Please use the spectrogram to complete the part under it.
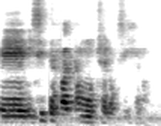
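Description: A man's voice: medium pitch, brisk, a little hiss or hum. A man with a Mexican accent gives a personal account in an interview, acting out the conversations he remembers. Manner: animated storytelling, acts out the dialogue he recalls. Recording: roomy echo, distant mic, faint ambience.

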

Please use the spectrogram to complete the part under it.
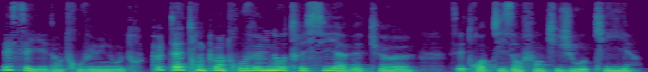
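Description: A woman teacher giving a recorded lesson to children, speaking with exaggerated rising and falling intonation and pausing for pupils' answers. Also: mid-range voice, dark tone. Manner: slow, exaggerated intonation to demonstrate punctuation; asks pupils questions and leaves pauses for answers. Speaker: primary school teacher.

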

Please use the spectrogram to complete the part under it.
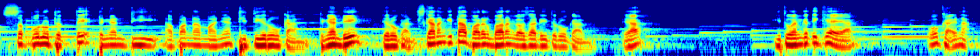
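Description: Animated high-voiced male preacher. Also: fairly quick, soft background music. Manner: animated, switches between soft asides and loud emphatic repetition, chants prayers. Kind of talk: sermon.

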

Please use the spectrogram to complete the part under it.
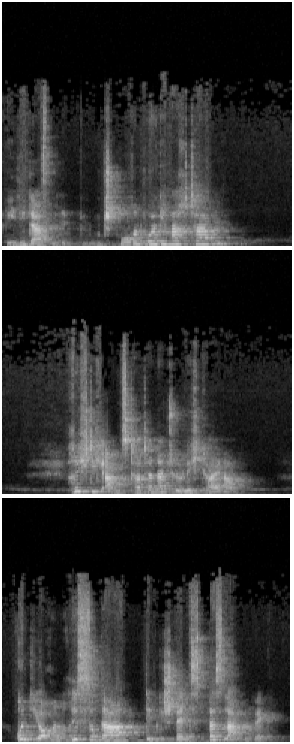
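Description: Woman reading a bedtime story, slow, gentle, fairly high voice, echoey room. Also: lively intonation, recorded from a distance.

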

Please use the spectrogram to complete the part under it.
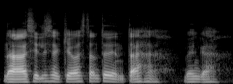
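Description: A young man giving excited, joking gameplay commentary and swearing at his opponents. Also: medium pitch, normal speed, vocal fry, background noise. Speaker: gameplay channel host.

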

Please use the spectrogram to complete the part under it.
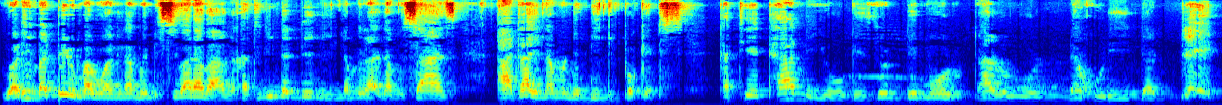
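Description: On a poor-quality live-stream recording with a little hiss or hum, an older man from Uganda vlogs casually from a small room, his webcam or phone set in front of him. His mid-range, darkish voice moves at a moderate pace as he laughs often and greets viewers by name.

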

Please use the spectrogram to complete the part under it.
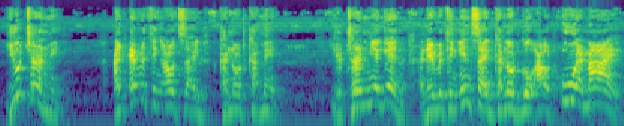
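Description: A man, middle-aged, telling stories and posing riddles in a theatrical way, repeating his questions with drawn-out emphasis. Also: sits high, big pitch swings, pushed and bright. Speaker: storyteller and channel host. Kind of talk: interactive storytelling, posing riddles to children. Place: indoor room with brick wall backdrop.

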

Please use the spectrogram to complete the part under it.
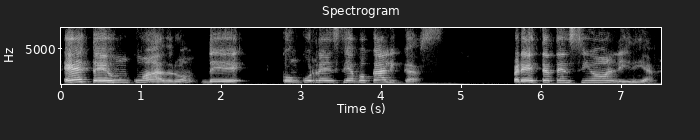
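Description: A woman's voice: sits high, expressive, very slow, darkish tone. A woman teacher giving patient class instructions, repeating each point and speaking to her students by name. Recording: dull lo-fi audio.

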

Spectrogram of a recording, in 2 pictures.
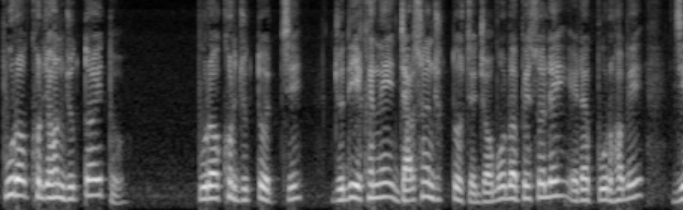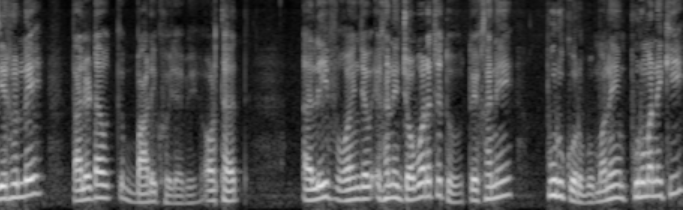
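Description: A man teaching Quran reading, slowly spelling out syllables and chanting short recited phrases in a patient classroom manner. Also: a little high, expressive, warm tone, no echo. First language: Bengali. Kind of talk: tajweed lesson, spelling out and reciting verses.

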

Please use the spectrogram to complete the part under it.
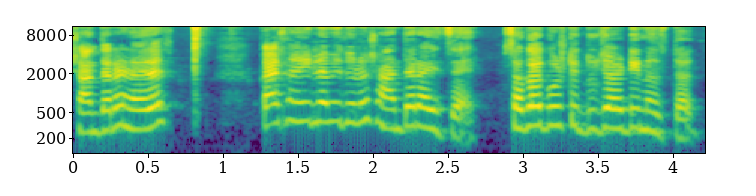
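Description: A woman's voice: high-pitched, fast talker, a little mellow. A woman hosting a pet channel, talking to her dog and cat in a coaxing, scolding pet-talk voice. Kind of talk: talking to her pets on camera.

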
